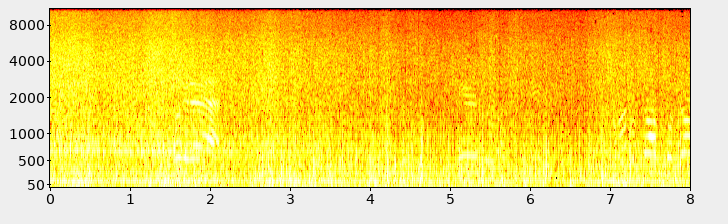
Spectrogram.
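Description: Ski boat running steadily at towing speed with a low engine hum, water rushing and spraying along the hull and wake, and heavy wind on the microphone.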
